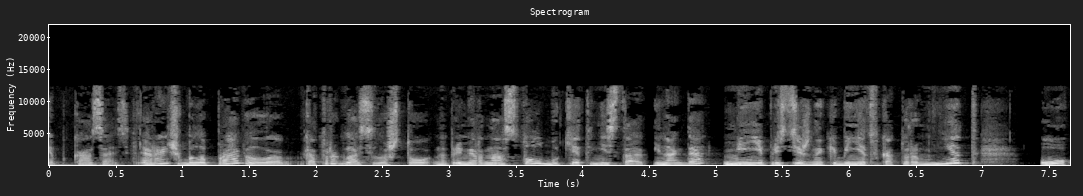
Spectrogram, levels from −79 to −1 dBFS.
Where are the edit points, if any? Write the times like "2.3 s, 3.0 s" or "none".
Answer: 4.5 s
